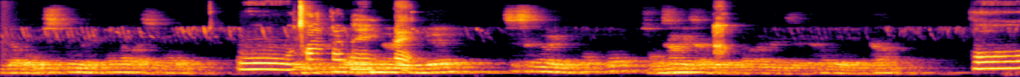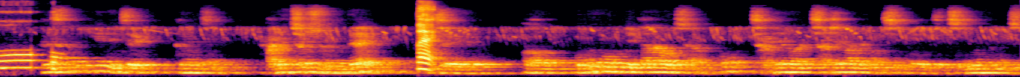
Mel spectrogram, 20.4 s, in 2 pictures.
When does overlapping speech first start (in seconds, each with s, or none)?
2.9 s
